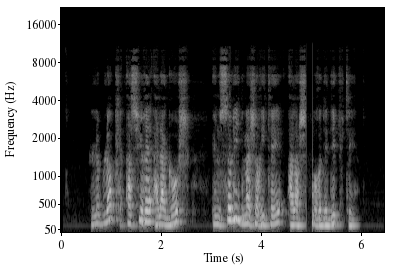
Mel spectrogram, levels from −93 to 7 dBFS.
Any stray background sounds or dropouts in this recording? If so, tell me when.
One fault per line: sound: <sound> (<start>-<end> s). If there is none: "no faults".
sound: dropout (4.9-5.0 s)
